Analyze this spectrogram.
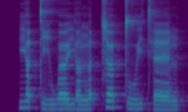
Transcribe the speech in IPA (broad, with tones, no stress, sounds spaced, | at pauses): j ɐ˥ t̚ t̪ iː˨˧ w œː˧ j ɐ˨˧ ŋ ɐ˨˥ t̚ t͡s œː˥ p̚ t̪ uː˨˥ j t̪ʰ ɛː˨ n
